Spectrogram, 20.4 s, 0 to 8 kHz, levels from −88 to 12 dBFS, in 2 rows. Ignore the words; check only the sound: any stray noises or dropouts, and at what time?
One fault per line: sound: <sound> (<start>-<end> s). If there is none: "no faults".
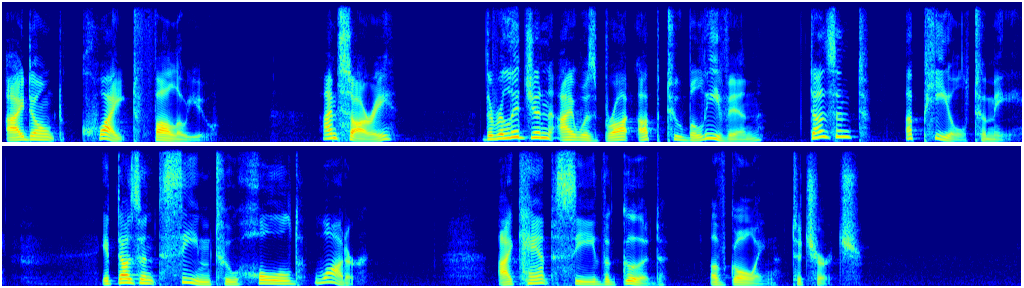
no faults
